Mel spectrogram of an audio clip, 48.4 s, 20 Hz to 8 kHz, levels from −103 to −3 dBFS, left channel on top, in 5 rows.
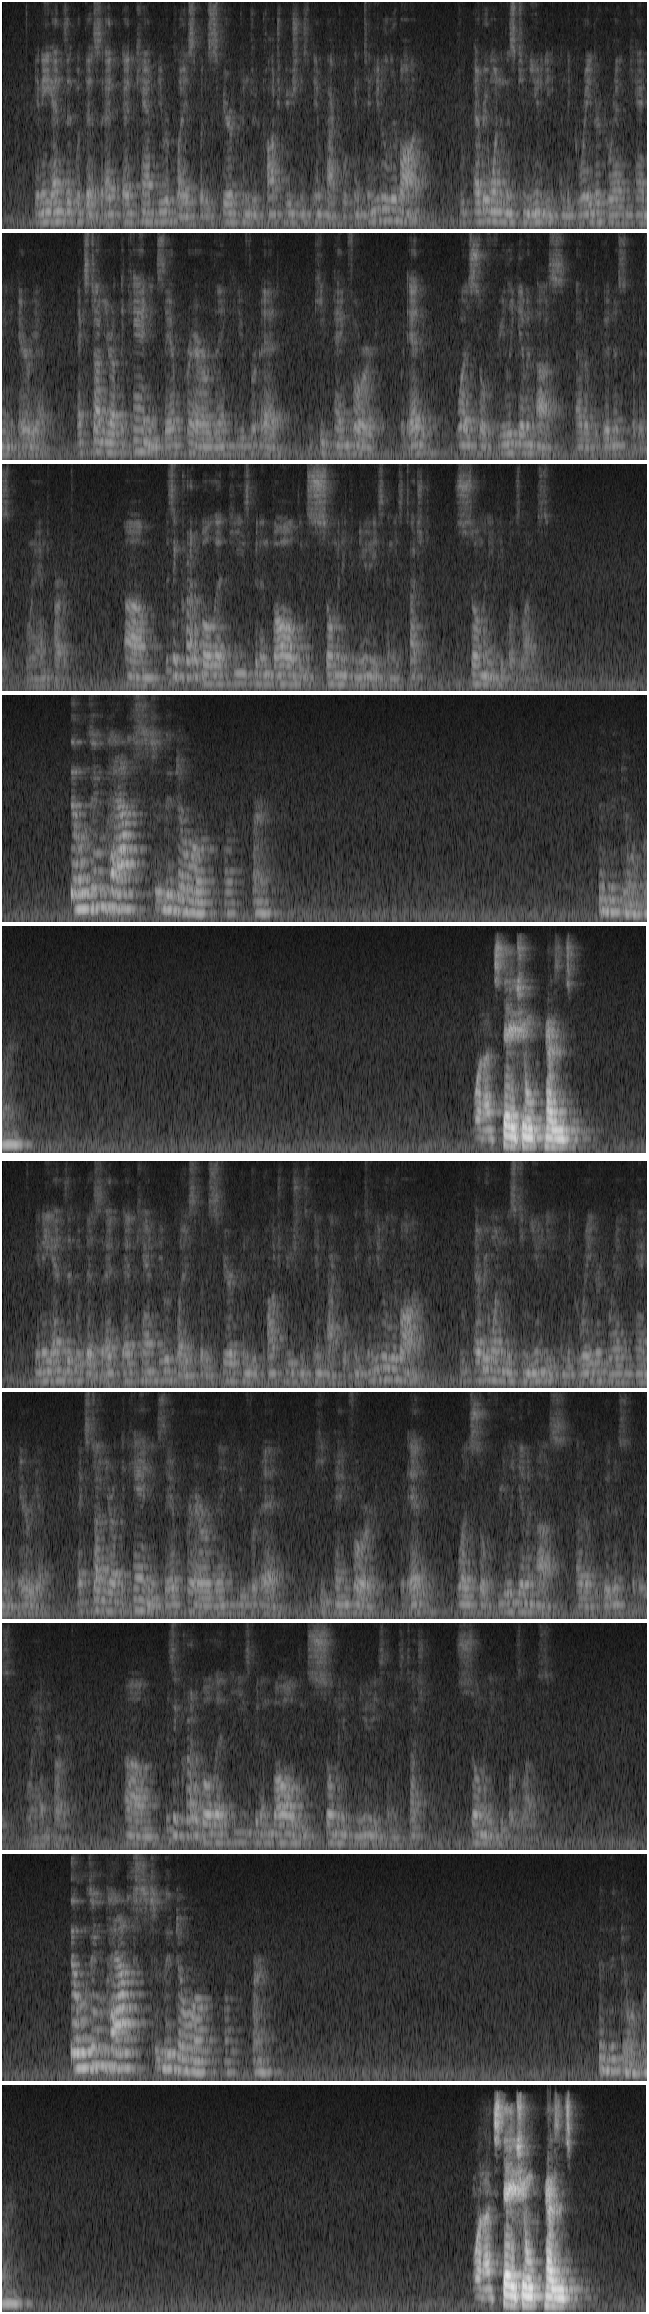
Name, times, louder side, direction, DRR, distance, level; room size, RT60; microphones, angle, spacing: voice 1, 0.5-6.3 6.8-10.3 10.8-13.9 14.4-15.3 15.7-16.0 16.5-19.5 19.7-20.3 21.2-25.7 26.2-27.6, left 1 dB, 65° left, 2.6 m, -49 dB
voice 2, 30.1-32.0 32.4-32.5 32.8-33.0 38.0-38.9, right 1 dB, 10° right, 3.6 m, -40 dB
voice 3, 45.8-47.3, right 6 dB, 55° right, 0.3 m, -22 dB
24.0 x 8.7 x 2.7 m
head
